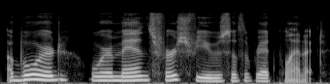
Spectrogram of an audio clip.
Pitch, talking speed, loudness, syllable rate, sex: 185 Hz, 165 wpm, -17 LUFS, 4.1 syllables/s, female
